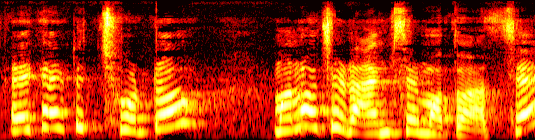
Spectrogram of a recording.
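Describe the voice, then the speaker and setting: A Bangladeshi woman teaching English to young pupils in an online class, speaking in a drawn-out way and switching between English and Bengali. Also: very high voice, expressive, a little mellow. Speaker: primary school English teacher.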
